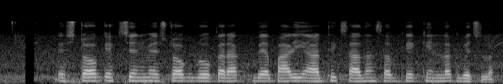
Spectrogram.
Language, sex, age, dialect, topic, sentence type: Magahi, male, 25-30, Western, banking, statement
